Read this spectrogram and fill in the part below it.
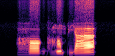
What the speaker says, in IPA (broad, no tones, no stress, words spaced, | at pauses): ɦɔɡʱɔ̃pja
